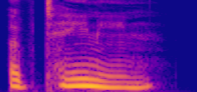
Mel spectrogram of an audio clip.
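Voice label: "obtaining", American English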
